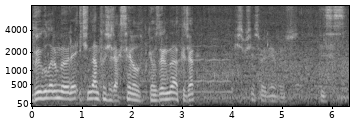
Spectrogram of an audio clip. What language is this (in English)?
Turkish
